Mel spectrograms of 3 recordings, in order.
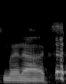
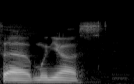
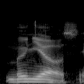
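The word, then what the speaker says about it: Muñoz: If you want to say it wrong, yeah, it's Munox, but it's Munoz. – Munoz, it's the N with the tilde over there.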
